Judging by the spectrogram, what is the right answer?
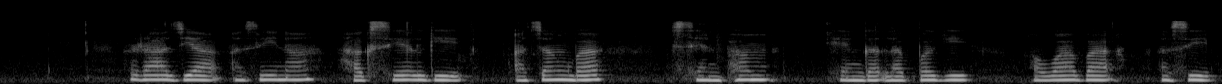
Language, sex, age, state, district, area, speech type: Manipuri, female, 18-30, Manipur, Tengnoupal, urban, spontaneous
